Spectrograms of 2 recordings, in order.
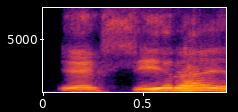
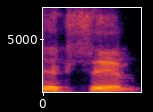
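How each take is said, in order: First: سیر said as "seer" with a long ee; teacher saying سیر as "seer"; ya maroof. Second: سیر said as "ser" with a short open e; teacher contrasting سیر as "ser"; ya majhool. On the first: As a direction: stretch سیر into a clear "seer". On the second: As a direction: say سیر as "ser", not "seer". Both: Shown as a demonstration. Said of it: "سیر اور سیر".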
